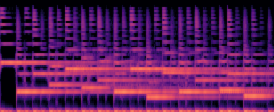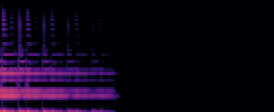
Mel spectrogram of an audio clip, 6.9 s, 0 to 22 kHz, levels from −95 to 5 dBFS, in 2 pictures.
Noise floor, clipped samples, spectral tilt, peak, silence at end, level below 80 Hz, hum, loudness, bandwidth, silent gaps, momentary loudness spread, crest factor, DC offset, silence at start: -60 dBFS; under 0.1%; 0 dB/octave; -12 dBFS; 1.9 s; -40 dBFS; none; -26 LUFS; 16.5 kHz; none; 15 LU; 16 dB; 1%; 0 s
